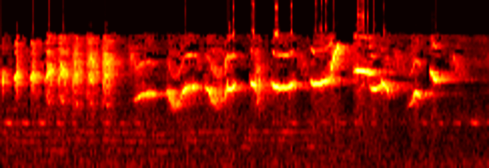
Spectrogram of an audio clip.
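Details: Home-kept oriental magpie-robin in loud song: a fast buzzy chatter opens, then a flowing string of sweet, swooping whistled phrases rising and falling without pause.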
